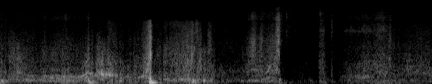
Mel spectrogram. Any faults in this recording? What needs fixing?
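A call bitrate drop runs from 1.05 to 2.35 s. The encoder falls back to coarse coding, roughly 32 kbps down to about 9 kbps, and the top end is cut from 20 kHz to 8 kHz, leaving the sound muffled and watery for about 1.2 s. Prevent this by smoothing the bandwidth estimator's reaction to short congestion and setting a higher minimum bitrate floor.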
